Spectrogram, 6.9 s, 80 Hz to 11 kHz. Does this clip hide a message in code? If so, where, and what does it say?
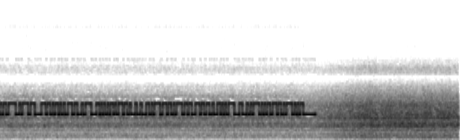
Yes: RTTY (45.45 baud, 850 Hz shift) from 0.0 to 4.8 s, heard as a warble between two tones, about 2550 Hz centre, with radio static. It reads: … DACORD QUE EL PROCES ES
